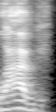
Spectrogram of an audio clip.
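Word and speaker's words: ו: O Wav, ou Vav, tem um som de V, que ainda que aqui seja transliterado pela letra W, é bom lembrar que o Wav tem algumas obras mais voltadas para a pronúncia clássica em lugar do atual, como Wellington, Wayne, tal, Washington, ele tem um som assim, wa, tá bom? Pode parecer além da transliteração pelo W, sendo lido com o som de uma mesma letra, como na palavra inglesa way.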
